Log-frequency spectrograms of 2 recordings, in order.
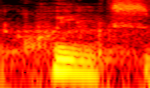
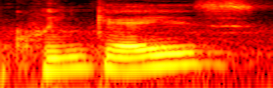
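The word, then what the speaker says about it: Quinx: So I'm going to start saying Quinks, because at first I was saying Quinkes, but I saw it spelled with an X. The manga website that I'm on, Manga Panda, spells it Quinckes. So I'm just going to pronounce it like it's with an X, the Quinks.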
